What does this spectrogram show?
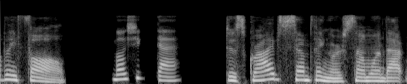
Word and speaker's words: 멋있다: The pronunciation of this word is closer to. 멋있다.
